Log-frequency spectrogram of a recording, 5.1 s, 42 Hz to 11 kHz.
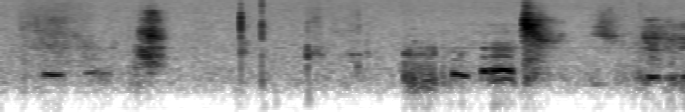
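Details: Soft, wheezy snoring with rhythmic noisy breaths and faint whistling tones from a cat sleeping around 3 a.m.; cat snoring.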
